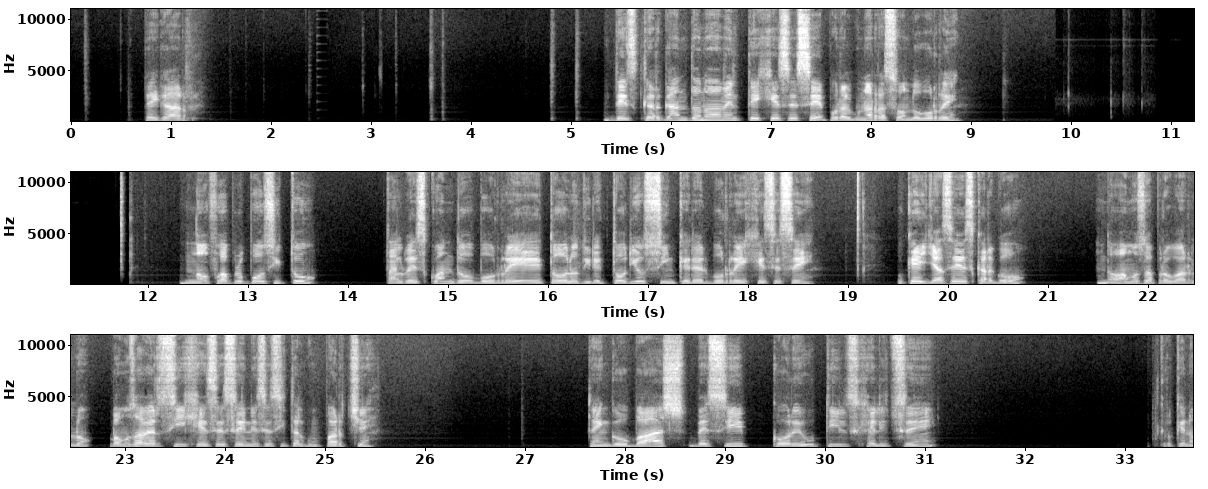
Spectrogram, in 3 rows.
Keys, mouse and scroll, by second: 2.3 Right, 3.4 Return, 23.1 click, 25.6 scroll down 2, 26.8 scroll up 2, 29.9 scroll down 2, 31.1 scroll down 2, 31.6 scroll down 2, 33.1 scroll up 2.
